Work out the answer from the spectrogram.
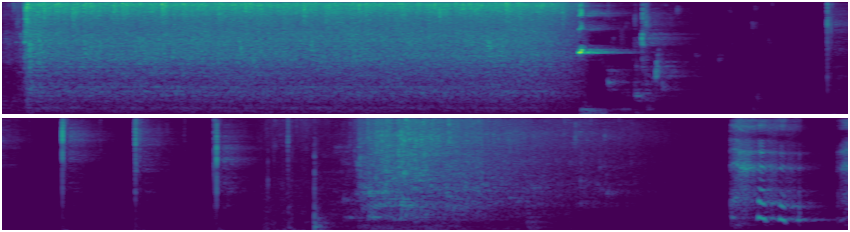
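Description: Running water from a rinse before a bath, a steady loud hiss that cuts off abruptly, followed by a few scattered knocks and clatters and another brief stretch of splashing.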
